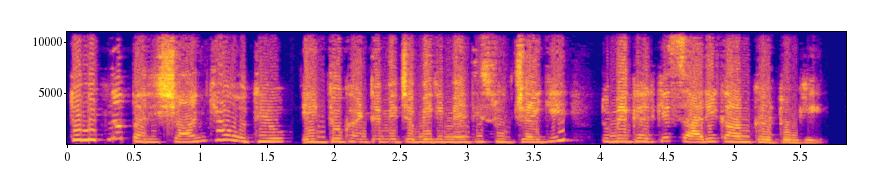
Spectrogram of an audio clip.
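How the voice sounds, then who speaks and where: Cartoon role: caring, stubborn teenage daughter played by a woman, high girlish voice, pleading delivery. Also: moderate pace, a little mellow, no echo, far from the mic, lightly acted. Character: sweet, stubborn, caring teenage daughter who loves henna.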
